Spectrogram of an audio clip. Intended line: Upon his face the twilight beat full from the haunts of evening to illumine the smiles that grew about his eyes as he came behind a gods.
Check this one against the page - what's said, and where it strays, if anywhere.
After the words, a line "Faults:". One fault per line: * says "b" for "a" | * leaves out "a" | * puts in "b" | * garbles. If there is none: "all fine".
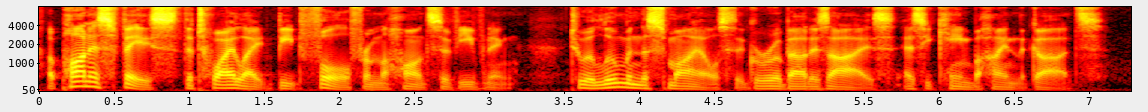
Upon his face the twilight beat full from the haunts of evening to illumine the smiles that grew about his eyes as he came behind the gods.
Faults:
* says "the" for "a"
